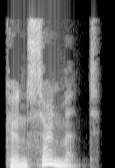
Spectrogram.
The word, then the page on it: concernment: British English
